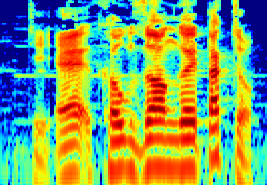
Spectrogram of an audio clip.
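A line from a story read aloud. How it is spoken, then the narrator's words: Cold faint smile. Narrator (Vietnamese): Vô Ảnh Kiếm cười nhạt nói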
